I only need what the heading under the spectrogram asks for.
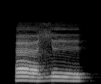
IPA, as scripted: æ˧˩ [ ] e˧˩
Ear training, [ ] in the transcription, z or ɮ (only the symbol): ɮ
